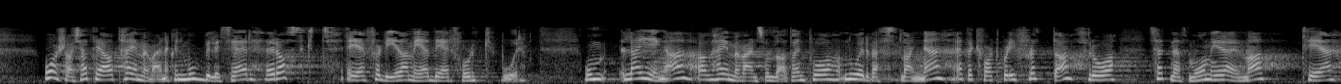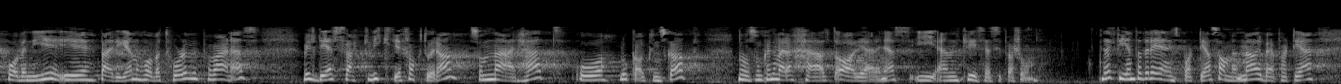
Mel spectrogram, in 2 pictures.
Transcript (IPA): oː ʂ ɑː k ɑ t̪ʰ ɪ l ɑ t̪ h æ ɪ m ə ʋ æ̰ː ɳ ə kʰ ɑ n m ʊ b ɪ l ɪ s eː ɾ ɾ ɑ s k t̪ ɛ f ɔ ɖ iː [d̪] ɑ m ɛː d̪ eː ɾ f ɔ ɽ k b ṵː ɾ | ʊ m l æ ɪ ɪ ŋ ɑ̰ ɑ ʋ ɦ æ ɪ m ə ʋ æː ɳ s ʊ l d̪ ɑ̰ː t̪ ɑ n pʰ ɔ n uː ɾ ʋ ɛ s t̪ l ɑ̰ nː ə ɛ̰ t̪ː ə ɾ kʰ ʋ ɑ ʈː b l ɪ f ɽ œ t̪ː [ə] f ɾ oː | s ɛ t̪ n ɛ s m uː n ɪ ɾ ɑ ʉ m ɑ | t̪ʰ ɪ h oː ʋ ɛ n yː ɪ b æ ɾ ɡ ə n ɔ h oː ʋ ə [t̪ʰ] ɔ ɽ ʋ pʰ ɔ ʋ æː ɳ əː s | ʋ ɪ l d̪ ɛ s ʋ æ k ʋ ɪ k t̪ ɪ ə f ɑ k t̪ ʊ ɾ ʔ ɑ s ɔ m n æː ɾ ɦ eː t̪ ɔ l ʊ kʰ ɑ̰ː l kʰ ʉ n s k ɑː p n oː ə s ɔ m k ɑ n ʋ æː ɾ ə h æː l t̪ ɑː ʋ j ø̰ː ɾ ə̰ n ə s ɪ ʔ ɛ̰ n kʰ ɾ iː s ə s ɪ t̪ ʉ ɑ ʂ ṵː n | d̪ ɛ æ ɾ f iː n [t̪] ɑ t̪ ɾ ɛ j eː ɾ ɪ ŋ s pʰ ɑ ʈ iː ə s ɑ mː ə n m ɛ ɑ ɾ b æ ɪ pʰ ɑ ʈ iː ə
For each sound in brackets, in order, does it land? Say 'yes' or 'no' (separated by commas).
yes, no, yes, yes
